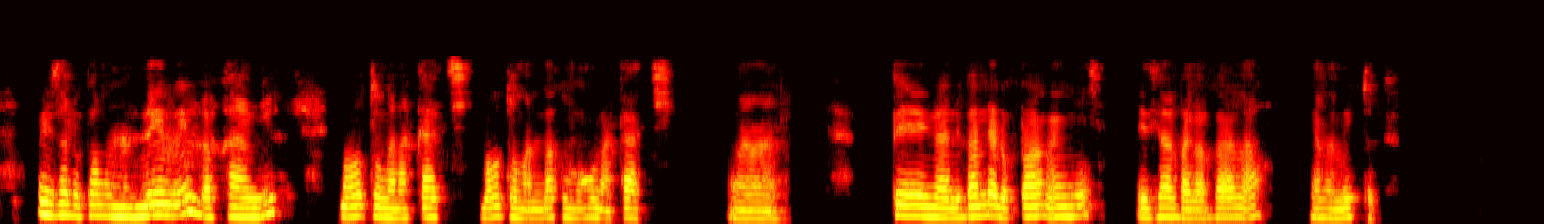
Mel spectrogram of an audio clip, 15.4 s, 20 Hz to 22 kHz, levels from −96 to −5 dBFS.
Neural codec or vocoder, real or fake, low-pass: codec, 44.1 kHz, 3.4 kbps, Pupu-Codec; fake; 7.2 kHz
